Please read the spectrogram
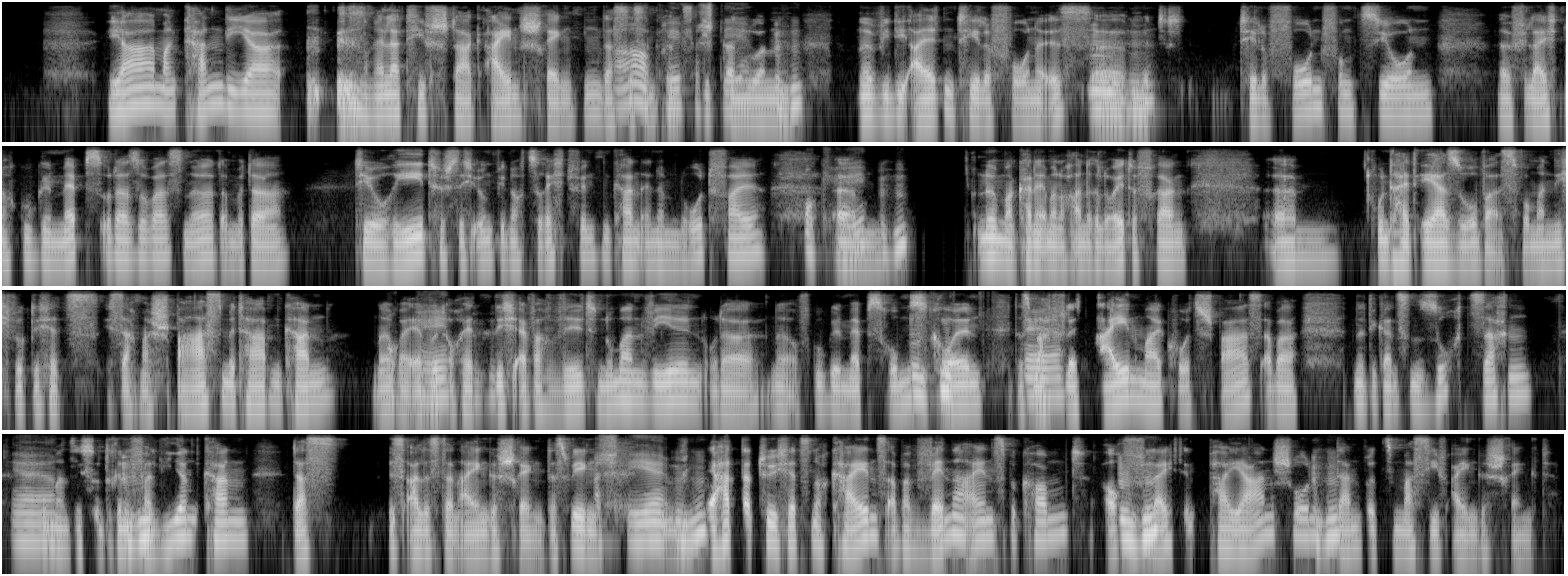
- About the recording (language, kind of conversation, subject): German, podcast, Wie regelt ihr bei euch zu Hause die Handy- und Bildschirmzeiten?
- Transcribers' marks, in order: throat clearing; stressed: "theoretisch"; stressed: "einmal"; other noise; stressed: "wenn"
